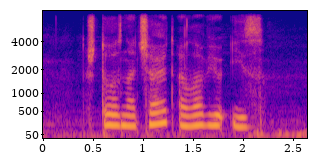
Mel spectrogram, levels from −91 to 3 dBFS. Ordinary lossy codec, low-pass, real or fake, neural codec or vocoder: none; 7.2 kHz; real; none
